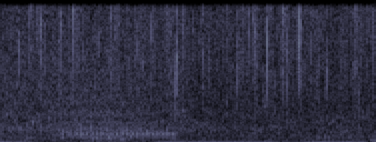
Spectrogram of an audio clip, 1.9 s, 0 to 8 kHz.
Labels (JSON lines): {"label": "biophony, croak", "recorder": "SoundTrap 500"}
